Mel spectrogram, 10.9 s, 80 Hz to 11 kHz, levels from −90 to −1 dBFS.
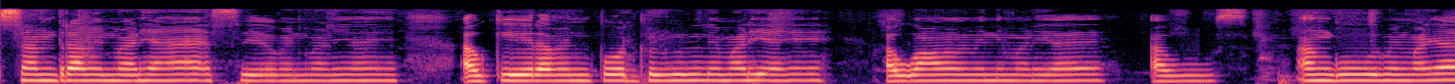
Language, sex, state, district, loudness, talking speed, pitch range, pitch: Chhattisgarhi, female, Chhattisgarh, Raigarh, -18 LUFS, 120 wpm, 225-230 Hz, 230 Hz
